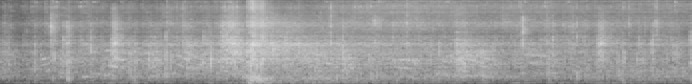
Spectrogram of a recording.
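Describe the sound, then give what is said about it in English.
Gunshots ring out over a dense, rumbling background, with one loud, sharp blast midway and several fainter cracks scattered around it. A voice murmurs faintly underneath. “More gunshots are fired as Augustus narrates about Dorothy returning home in The Wizard of Oz to close out the episode and end the first series.”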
